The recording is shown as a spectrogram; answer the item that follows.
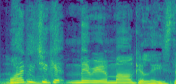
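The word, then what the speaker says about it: Margolyes: The niece of Miriam Margoyles. – Margulies. – Margulies.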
